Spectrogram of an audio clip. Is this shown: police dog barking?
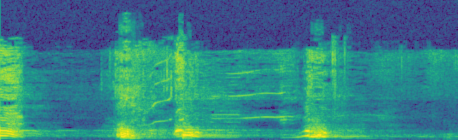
yes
